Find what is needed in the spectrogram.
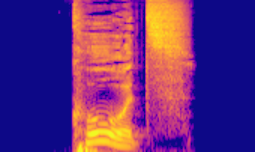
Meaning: plural of Kode
- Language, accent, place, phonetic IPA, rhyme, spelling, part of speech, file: German, Germany, Berlin, [koːt͡s], -oːt͡s, Kodes, noun, De-Kodes.ogg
